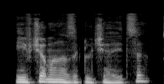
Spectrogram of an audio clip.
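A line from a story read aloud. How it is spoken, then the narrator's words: Dry question. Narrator (Russian): сухо поинтересовалась Алерия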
